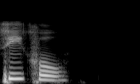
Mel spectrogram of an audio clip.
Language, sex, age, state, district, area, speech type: Hindi, female, 18-30, Madhya Pradesh, Betul, urban, read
